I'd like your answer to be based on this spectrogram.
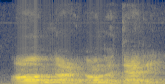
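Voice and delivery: loud hard man line; Ray Winston impression. Quoting the film line to the viewers, loud. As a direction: bark it like the prison daddy. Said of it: "Ray Winston in Scum".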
